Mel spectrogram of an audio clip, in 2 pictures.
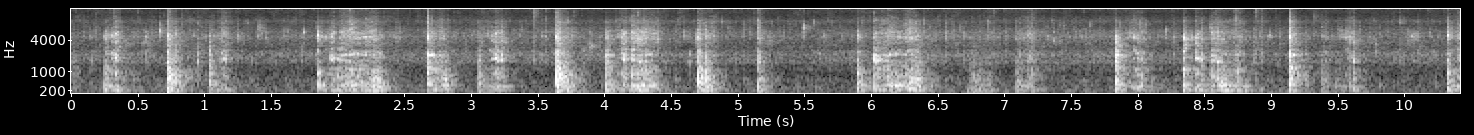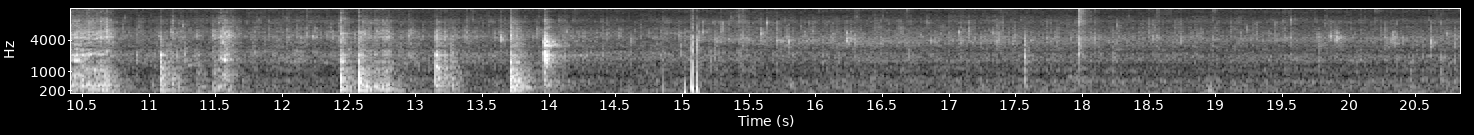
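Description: Sliced onions and green chillies frying in oil in a pan for chicken pallipalayam, with repeated scraping stirs and sizzle bursts close up, easing into a softer hiss near the end; no one speaks.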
